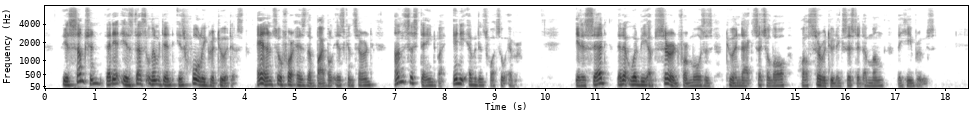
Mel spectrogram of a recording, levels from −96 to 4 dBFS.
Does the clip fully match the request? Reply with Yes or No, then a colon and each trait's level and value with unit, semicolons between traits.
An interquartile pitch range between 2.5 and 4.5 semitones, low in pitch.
No: wide, 5.6 semitones; low, 115 Hz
